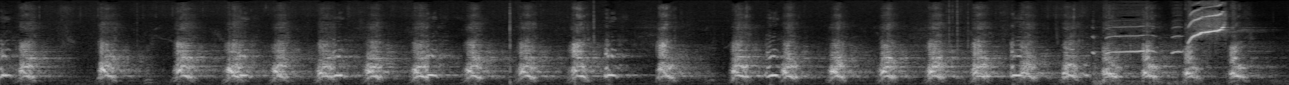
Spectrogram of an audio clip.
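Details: Steady barking from a Huntaway, loud harsh woofs repeated roughly twice per second for nearly thirteen seconds, with a brief high rising squeal near the end.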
